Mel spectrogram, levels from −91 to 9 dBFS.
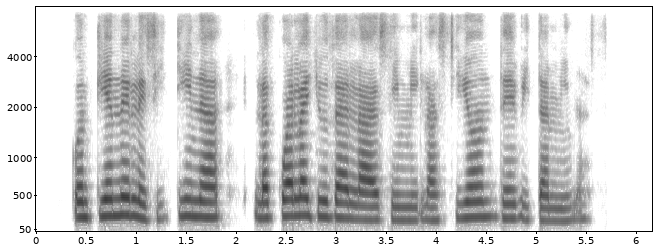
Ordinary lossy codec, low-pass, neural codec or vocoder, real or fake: AAC, 48 kbps; 7.2 kHz; codec, 16 kHz, 2 kbps, FunCodec, trained on Chinese and English, 25 frames a second; fake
